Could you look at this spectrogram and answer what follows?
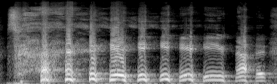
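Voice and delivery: high, loud burst of laughter; laughing. Real, not acted. Amused at guys babying their cars, laughing. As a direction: laugh right through the words.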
